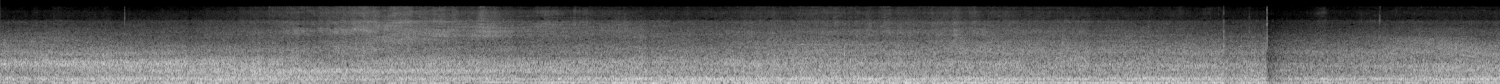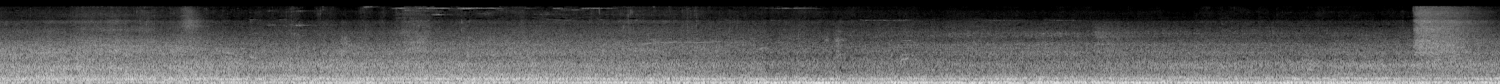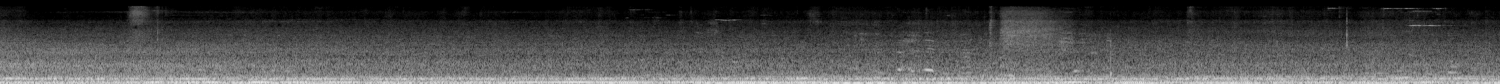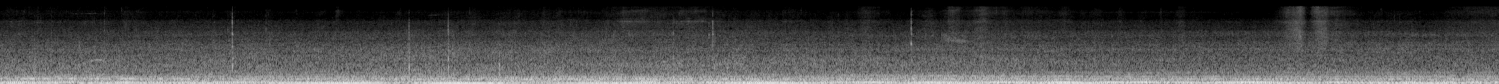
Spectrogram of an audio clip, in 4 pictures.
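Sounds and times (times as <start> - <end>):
traffic engine rumble: 0.0 - 59.9
air-brake hisses: 29.1 - 30.0.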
